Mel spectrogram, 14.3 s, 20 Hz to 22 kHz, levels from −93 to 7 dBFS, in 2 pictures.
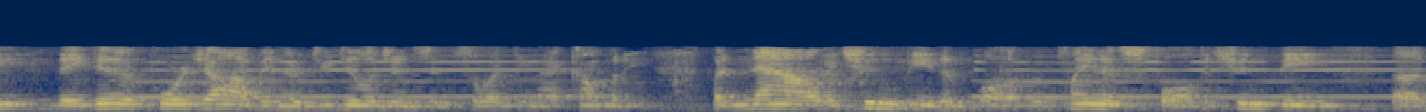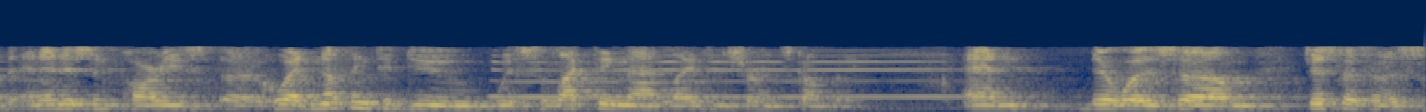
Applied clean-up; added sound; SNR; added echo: none; Wind instrument, woodwind instrument; 15 dB; reverberation time 0.2 s.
